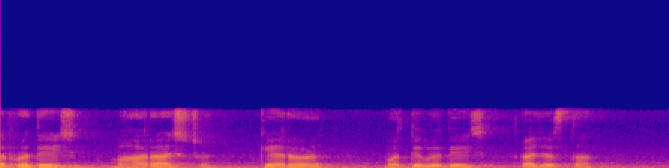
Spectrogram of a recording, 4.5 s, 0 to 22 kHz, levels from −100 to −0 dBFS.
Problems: background sounds at intervals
